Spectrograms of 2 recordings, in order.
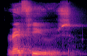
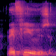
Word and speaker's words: refuse: We have the spelling as R-E-F-U-S-E, but the pronunciations as for the noun refuse. We have resound, S, short S sound, for sound, U sound, long U sound, and S sound to give refuse, then meaning garbage, that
